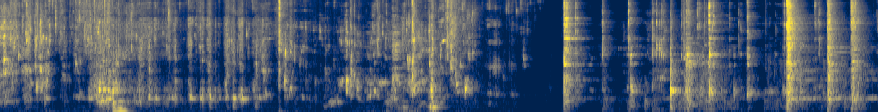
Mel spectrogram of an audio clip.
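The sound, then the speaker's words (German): Dishes being washed by hand under running water: a glass, a lid and other crockery clatter and clink amid splashing and dripping water, with a brief near-quiet lull partway through. “Ich glaube, dann muss ich mich auch erstmal ganz abtrocknen machen, bevor ich hier weiter abwaschen kann.”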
